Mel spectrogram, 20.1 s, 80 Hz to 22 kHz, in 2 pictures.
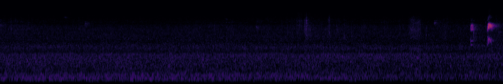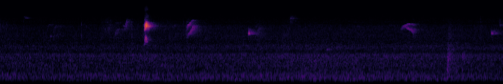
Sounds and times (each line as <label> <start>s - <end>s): Wind 0.0s - 20.1s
